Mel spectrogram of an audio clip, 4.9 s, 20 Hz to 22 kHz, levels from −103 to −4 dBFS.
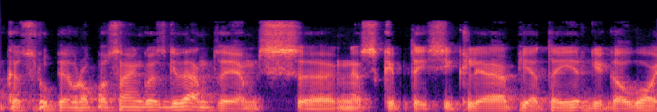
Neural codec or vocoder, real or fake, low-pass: none; real; 9.9 kHz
